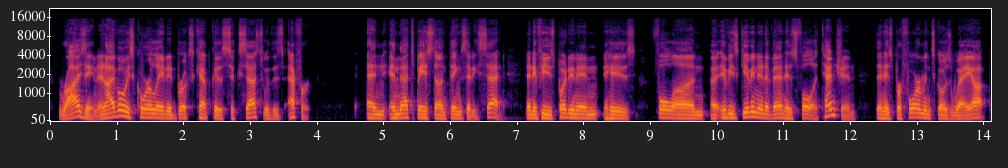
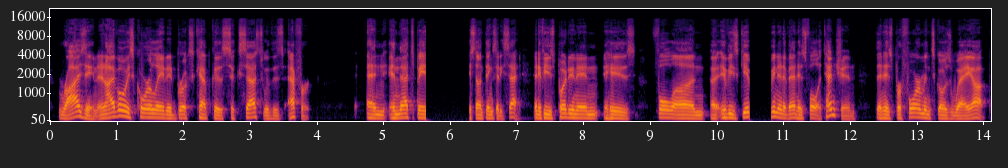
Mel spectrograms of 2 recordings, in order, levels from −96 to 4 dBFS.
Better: first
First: none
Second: audio freezing; at 5.5 s for 0.5 s and at 10 s

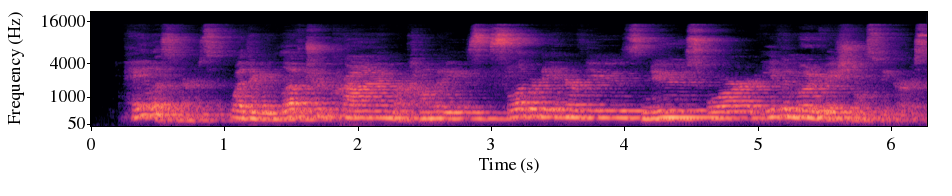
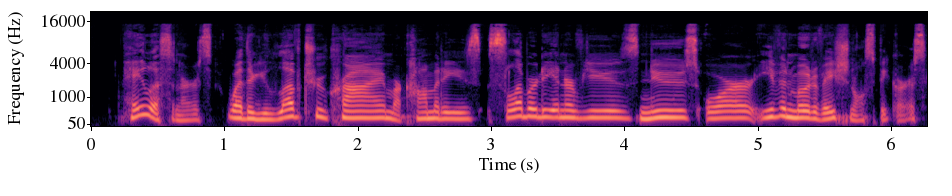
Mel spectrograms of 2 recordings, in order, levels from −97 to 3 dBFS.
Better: second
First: off-mic speech; far // room echo; noticeable; dies away in 0.9 s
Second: none

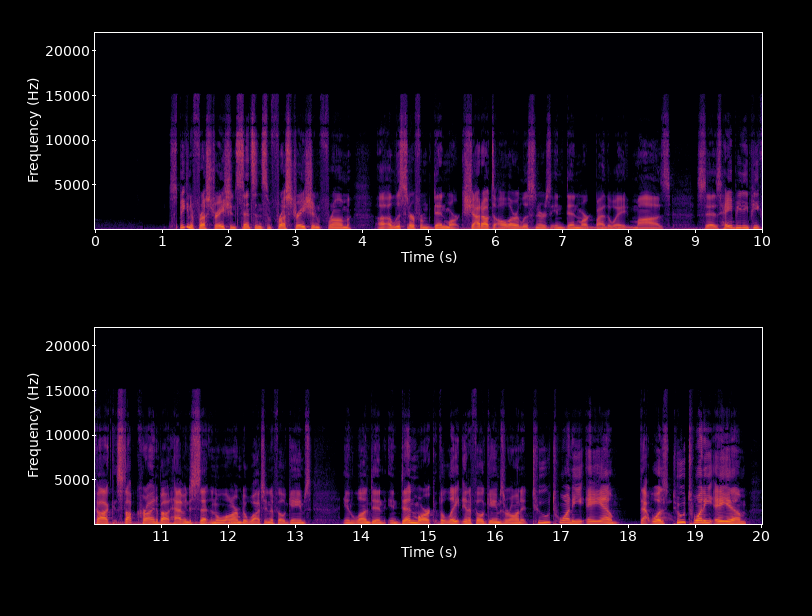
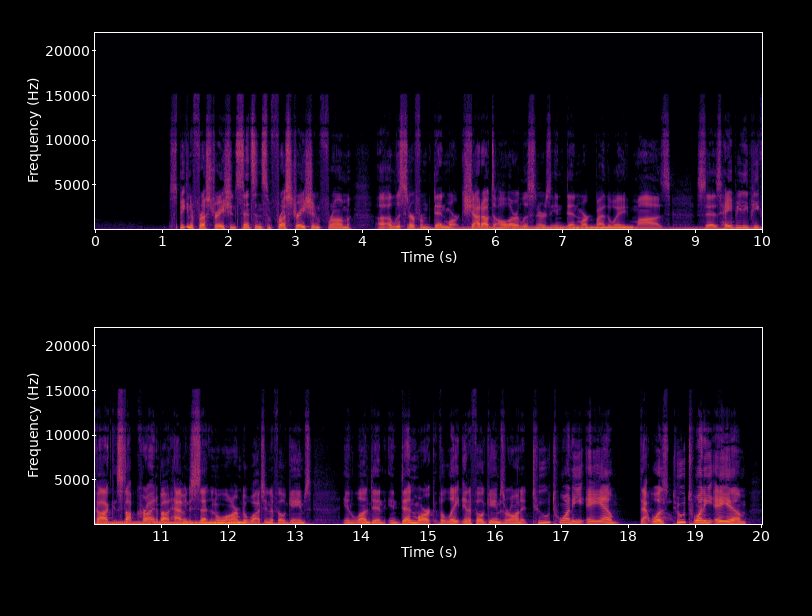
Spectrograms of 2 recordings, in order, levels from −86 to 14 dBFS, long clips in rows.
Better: first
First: low rumble; faint; from 5 to 13 s; 25 dB below the speech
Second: low rumble; loud; from 5 to 13 s; 7 dB below the speech

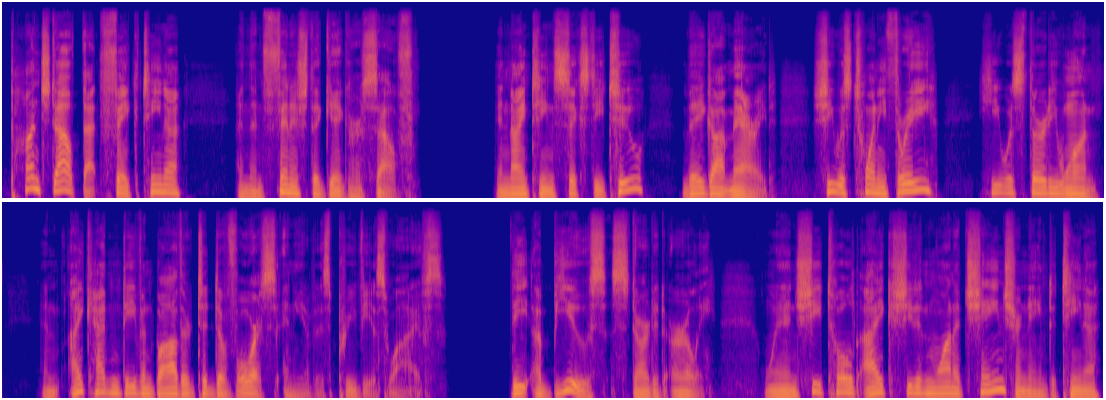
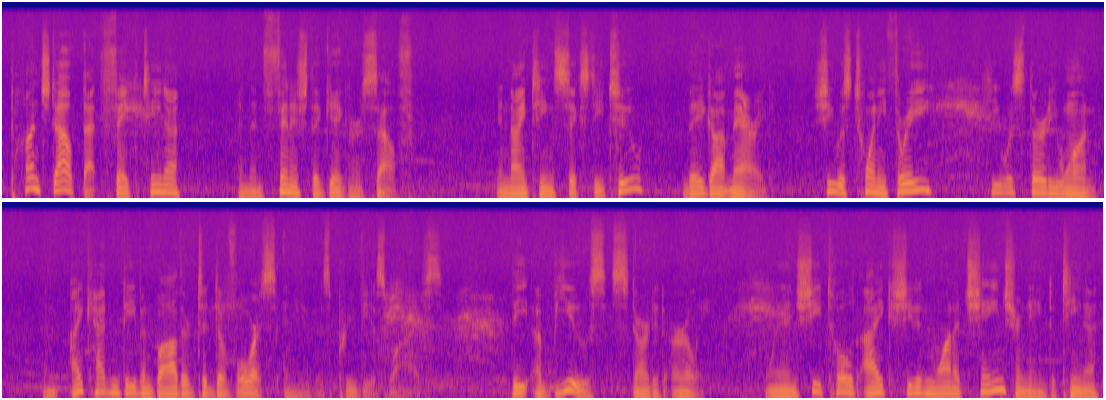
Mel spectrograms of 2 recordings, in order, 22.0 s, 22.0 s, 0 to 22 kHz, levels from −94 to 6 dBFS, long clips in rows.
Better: first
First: none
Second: hiss; noticeable; throughout; 10 dB below the speech

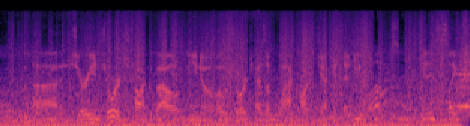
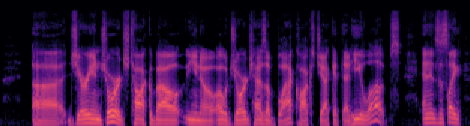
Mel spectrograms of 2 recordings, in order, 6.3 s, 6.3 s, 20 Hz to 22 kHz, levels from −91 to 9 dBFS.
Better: second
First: crowd noise; very loud; throughout; 1 dB above the speech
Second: none

